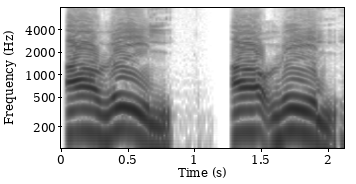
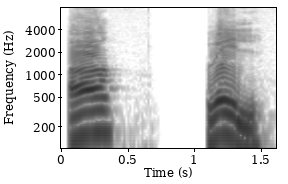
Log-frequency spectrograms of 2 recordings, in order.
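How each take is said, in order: First: अवेल in linked beats, अ-वेल; two-beat reading. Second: अवेल slowly split as अ, वेल; long gap inside अवेल; broken into syllables. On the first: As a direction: enunciate both syllables of अवेल. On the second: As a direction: dictate अवेल in two separate beats. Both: Shown as a demonstration. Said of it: "टू".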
